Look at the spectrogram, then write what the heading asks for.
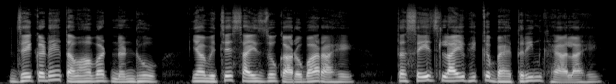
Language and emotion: Sindhi, neutral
